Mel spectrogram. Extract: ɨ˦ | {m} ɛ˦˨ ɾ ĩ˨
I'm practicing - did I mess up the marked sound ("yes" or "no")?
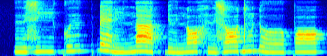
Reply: yes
